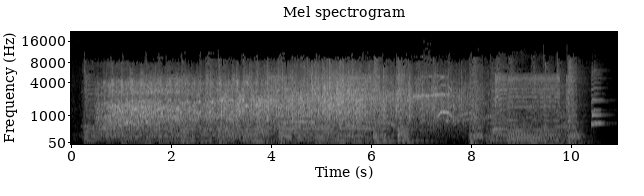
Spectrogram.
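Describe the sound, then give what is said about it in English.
A studio audience applauds loudly and steadily, with boisterous whoops, hollers and high whistles rising above the clapping, which keeps up throughout before breaking off near the end. “the audience really liked that show because there are some very boisterous whoops and hollers coming from there.”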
